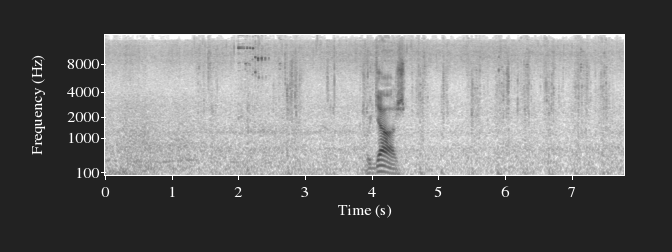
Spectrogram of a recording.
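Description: Heavy boots crunch through snow.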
